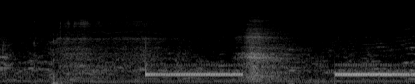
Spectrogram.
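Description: phone dialing tones

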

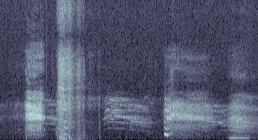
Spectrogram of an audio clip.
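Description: cat meowing loudly

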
